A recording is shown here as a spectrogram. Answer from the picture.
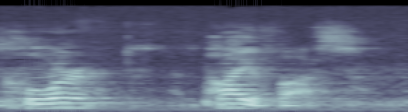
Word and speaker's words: chlorpyrifos: have with me the label and the correct pronunciations is cor pipe boss and it's very difficult to to to pronunciate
